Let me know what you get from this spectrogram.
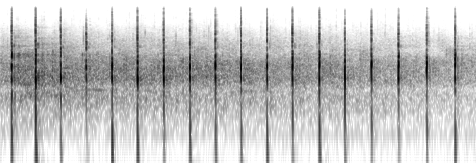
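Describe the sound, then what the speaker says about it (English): At a speaking event in Salt Lake City, teachers applaud with sharp, evenly spaced claps in a steady rhythm, one close pair of hands standing out above a faint wash of the room. "give yourselves a round of applause"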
